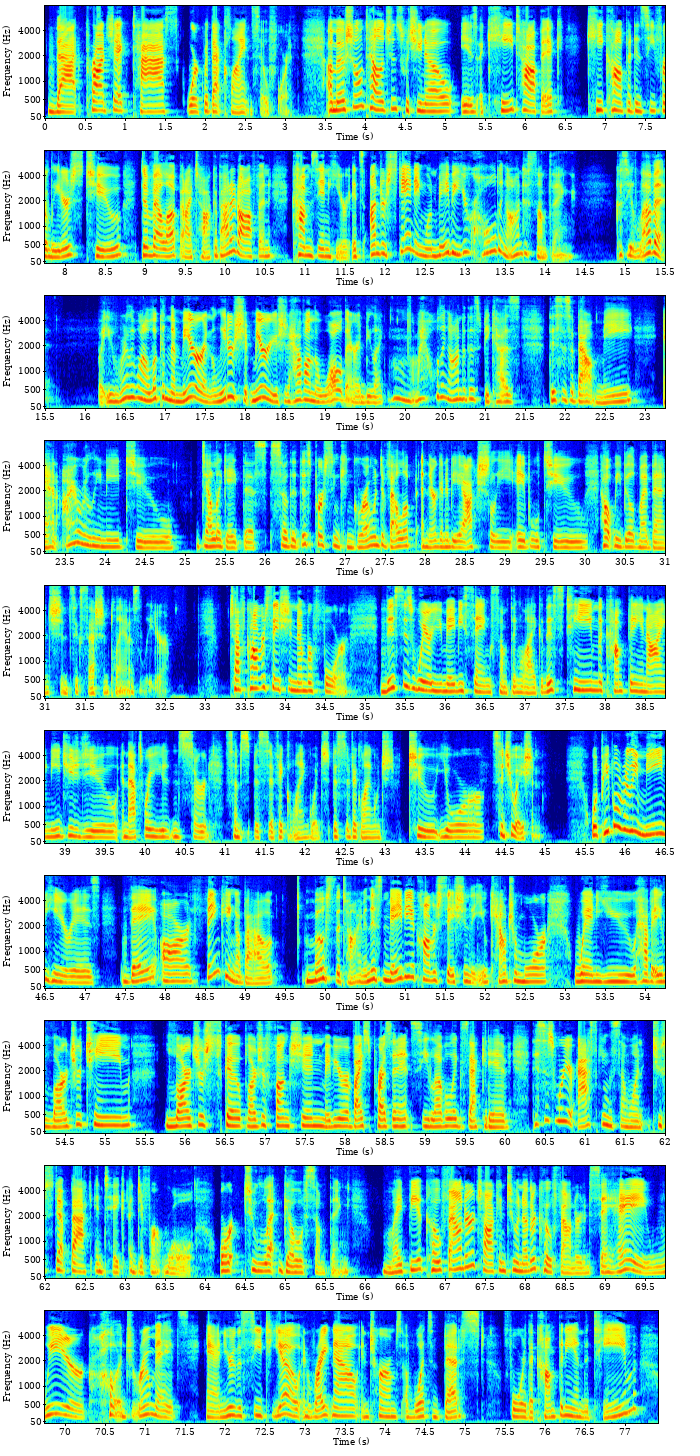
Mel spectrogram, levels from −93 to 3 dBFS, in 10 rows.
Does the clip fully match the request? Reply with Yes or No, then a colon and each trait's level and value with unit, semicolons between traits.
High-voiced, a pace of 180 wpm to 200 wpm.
Yes: high, 195 Hz; average, 190 wpm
